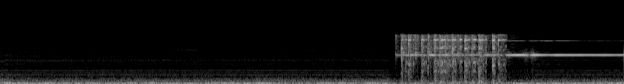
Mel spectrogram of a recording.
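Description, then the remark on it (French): A single short electronic telephone ring, about a second long, after the number 1 is dialed to call a cousin, bursts out over a steady low background hum, followed by a faint lingering tone. “Je compose le 1 pour appeler mon cousin.”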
